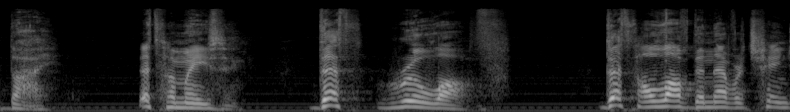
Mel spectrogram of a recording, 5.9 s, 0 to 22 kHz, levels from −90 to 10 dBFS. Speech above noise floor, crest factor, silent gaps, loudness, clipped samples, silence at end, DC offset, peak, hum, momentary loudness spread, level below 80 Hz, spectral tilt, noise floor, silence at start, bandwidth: 37 dB; 22 dB; none; -32 LUFS; under 0.1%; 0 s; under 0.1%; -12 dBFS; none; 16 LU; -70 dBFS; -4 dB/octave; -69 dBFS; 0 s; 16 kHz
